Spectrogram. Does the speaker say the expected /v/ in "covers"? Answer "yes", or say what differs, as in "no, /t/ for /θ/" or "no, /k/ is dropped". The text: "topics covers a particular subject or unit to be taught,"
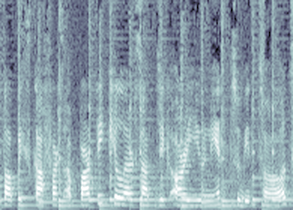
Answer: no, /f/ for /v/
